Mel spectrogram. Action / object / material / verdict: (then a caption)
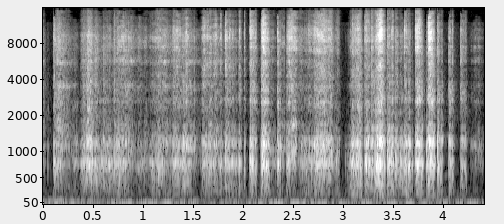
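scrape / disposable paper cup / paper / none. Fingers scratch and rub the outer wall near the rim of a single small, hollow, empty red-and-white disposable paper cup held in the hand. The result is a dry, papery rasping that comes in uneven bursts with brief pauses, centered in the midrange with a bright, hissy edge. A faint low hum runs underneath.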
